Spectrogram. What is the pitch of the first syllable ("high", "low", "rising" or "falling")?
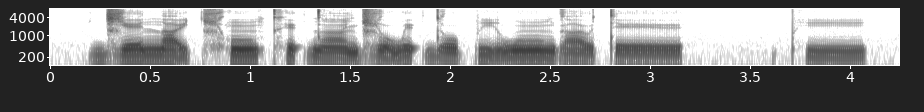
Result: high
